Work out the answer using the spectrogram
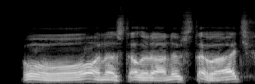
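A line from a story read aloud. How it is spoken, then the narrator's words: Wry snort. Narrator (Russian): хмыкнула Марта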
